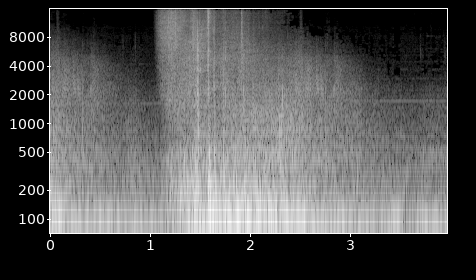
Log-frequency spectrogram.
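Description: A spell blast in a wizarding video game bursts out as a loud, broad boom at about one second, rolling on for roughly two seconds before fading into a low rumble, with no talk over it.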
